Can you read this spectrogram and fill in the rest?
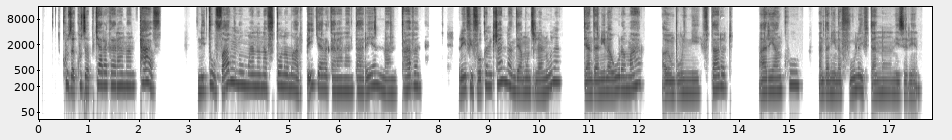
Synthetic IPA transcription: kud͡zəkud͡zəpi̥kʲaɾakaɾanant̪avə̥ | nit̪uvavanumananəfu̥t̪onəmaɾub̥ek̬ʲaɾakaɾanant̪aɾeaninant̪avanə̥ | refivokaniʈ͡ʂaninand̪eamund͡zilanunə | d̪̥eand̪aninəuɾəmaɾu̥ | a̰wambuninifi̥t̪aɾaʈ͡ʂə̥ | a̰ɾianikʰu | and̪aninəv̥uləivi̥t̪annəniziɾḛni̥

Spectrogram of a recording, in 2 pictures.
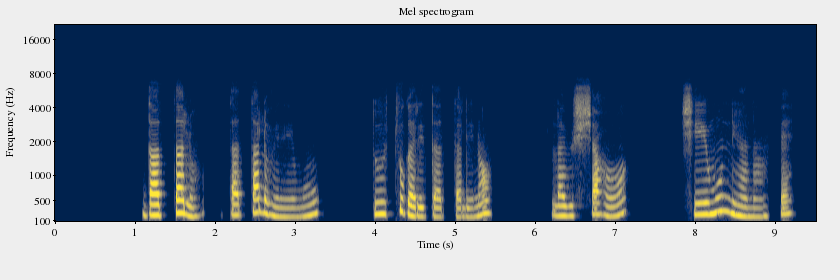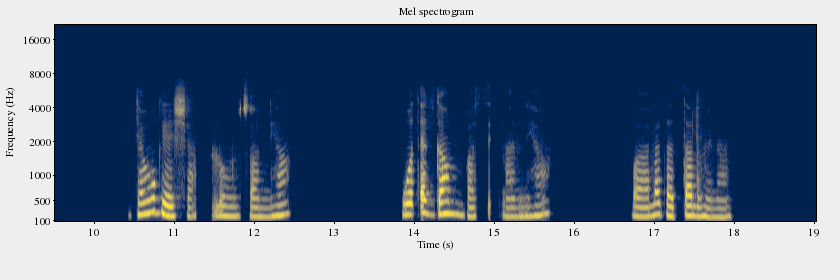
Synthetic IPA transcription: d̪ɐd̪ːɐlɔ | d̪̥ɐd̪ːɐlɔhɪneːmuː | d̪̥uːt͡ʃːʊɡɐɾɪd̪ɐd̪ːɐlɪnɔ | lɐwɪʃːɐɦoː | ʃiːmʊnːɪhɐnaːfɛ | d͡ʒɐwʊɡe̞ːʃːɐ | loːnsɐnːɪɦɐ | wɔt̪ʼɛɡɐmbɐsɪnɐnːɪɦɐ | baːlɐd̪ɐd̪ːɐlɔhɛnɐn

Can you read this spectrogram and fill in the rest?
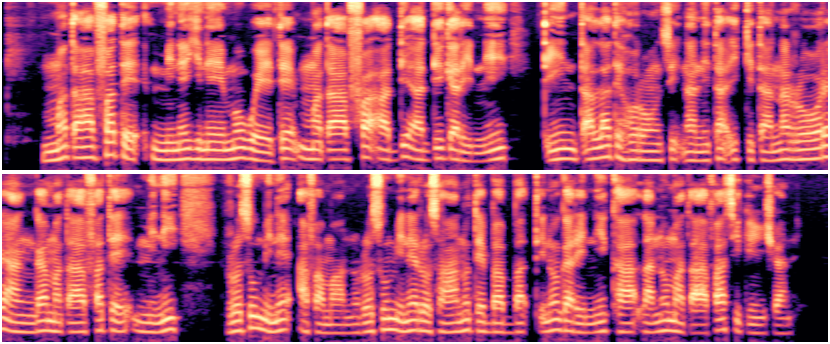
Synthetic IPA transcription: mɐt̪ʼaːfɐt̪ɛmɪnɛjɪne̞ːmːɔwɛːt̪ɛmɐt̪ʼaːfɐʔɐd̪ːɪɐd̪ːɪɡɐɾɪnːɪ | t̪ʼiːnt̪ʼɐlːɐt̪ɛɦɔɾoːnsɪnɐnːɪt̪ɐʔɪkːɪt̪ɐnːɐɾoːɾɛɐŋɡɐmɐt̪ʼaːfɐt̪ɛmɪnɪ | ɾɔsʊmɪnɛɐfɐmaːnːɔɾɔsʊmɪnɛɾɔsaːnɔt̪ɛbɐbːɐt̪ʼːɪnɔɡɐɾɪnːɪkaːlɐnɔmɐt̪ʼaːfɐsɪkʼɪnʃɐn

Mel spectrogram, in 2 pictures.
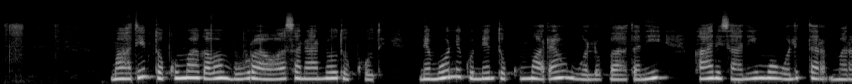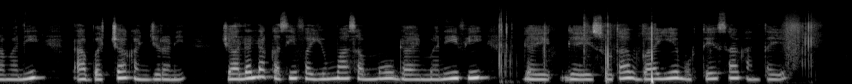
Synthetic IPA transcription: maːt̪iːnt̪ɔkːʊmːaːkʼɐbɐmbuːɾɐhɐwaːsɐnaːnːo̞ːt̪ɔkːo̞ːt̪ɪ̥ | nɐmo̞ːnːɪkʊnːe̞ːnt̪ɔkːʊmːaːᶑaːnwɐlbaːt̪ɐniː | kaːnɪsaːniːmːo̞ːwɐlɪt̪ːɪɐmɐɾɐmɐniː | ᶑaːbːɐt͡ʃːaːkɐnd͡ʒɪɾɐnɪ | d͡ʒaːlːɐlːɐkːɐsiːfɐjːʊmːaːsɐmːuːd̪aːjɪmːɐniːfɪ | ɡɐʔeːsːɔt̪aːfbaːjʔe̞ːmʊɾt̪e̞ːsːaːkɐnt̪ɐʔeᶑ̥

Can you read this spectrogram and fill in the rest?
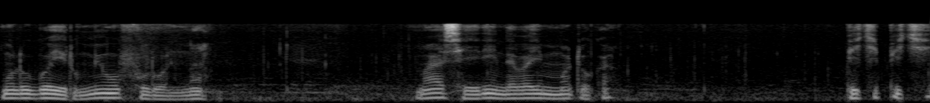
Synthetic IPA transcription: muluɡoiɾumjuːfulonːa | maːseːɾiːndaβajimːotoka | picipici

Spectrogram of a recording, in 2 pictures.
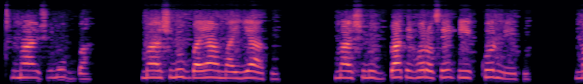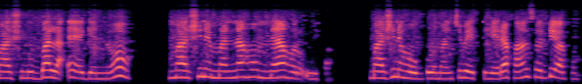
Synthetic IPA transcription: maːʃɪnʊbːɐ | maːʃɪnʊbːɐjaːmɐjːaːt̪ʊ | maːʃɪnʊbːɐt̪ɛɦɔɾɔsɛhiːkːɔɾneːt̪ɪ | maːʃɪnʊbːɐlɐ̰ʔɛːɡɛnːoː | maːʃɪnɛmɐnːaɦɔmɛaɦɔɾɔʔujt̪ɐ | maːʃ̬ɪnɛhoːɡːɔmɐnt͡ʃːɪbe̞ːt̪ːɪheːɾɐfɐnsɔd̪ɪɐfɐ

